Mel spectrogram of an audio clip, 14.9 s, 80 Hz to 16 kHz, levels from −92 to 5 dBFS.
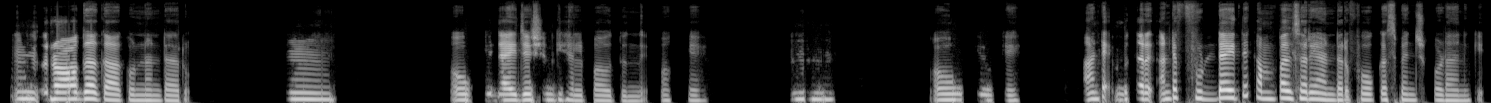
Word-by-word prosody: హ్మ్. 240 0 +2 0.2
రా‌గా 235 +1 +8
కాకుండా 190 -1 0
అంటారు. 180 -1 -5 1.0
హ్మ్. 225 -1 0 1.4
ఓకే. 200 - -4
డైజెషన్‌కి 200 +1 +2
హెల్పవుతుంది. 175 -2 -7 0.2
ఓకే. 180 0 -11 1.0
హ్మ్. 225 0 -3 1.2
Okay 205 -1 -3
okay. 180 0 -10 0.8
అంటే 230 0 +1 0.2
మొత్తర 230 +1 +1 0.2
అంటే 240 +5 +2
ఫుడైతే 265 +5 +4
కంపల్సరీ 245 -1 +3
అంటారు. 200 -1 -2
ఫోకస్ 205 0 -3
పెంచుకోవడానికి. 185 -2 -5
205 Hz, 80 wpm, -18 LUFS, 185-235 Hz, 1.4 s, రా‌గా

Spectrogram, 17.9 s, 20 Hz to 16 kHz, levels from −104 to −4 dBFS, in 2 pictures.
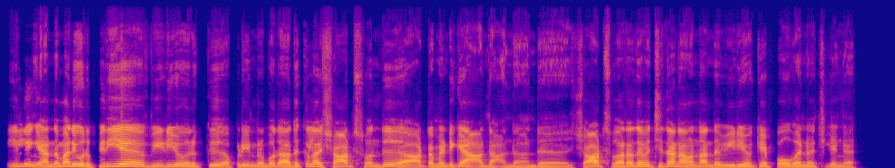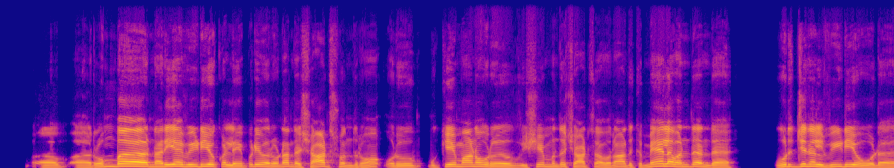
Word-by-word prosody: இல்லைங்க. 205 -2 -1
அந்த 175 - -2
மாரி 210 0 +5
ஒரு 175 - -1
பெரிய 210 +5 +4 0.3
வீடியோ 185 0 -1
இருக்கு 165 +2 -5
அப்டின்ற 165 +3 -5
போது 180 -1 -1
அதுக்கெல்லாம் 185 +4 -1
ஷார்ட்ஸ் 175 +3 -1
வந்து 170 +2 -2 0.3
ஆட்டோமேட்டிக்கா 170 +4 -1
அது 135 -2 -6
அந்த 105 +2 -9
அந்த 115 +1 -7 0.4
ஷார்ட்ஸ் 170 +4 +1
வர்றத 180 +5 +2
வச்சு 170 -2 -6
தான் 200 -1 +4
நான் 170 - +1
வந்து 170 +1 -1
அந்த 145 -2 -4
வீடியோக்கே 165 +1 -3
போவேனு 155 -2 -1
வெச்சுக்கங்க. 115 -4 -9 1.1
அ - - -21 0.2
அ - - -3 0.2
ரொம்ப 195 +6 +1 0.4
நெறைய 185 +4 +5
வீடியோக்கள் 190 -4 +1
எப்படி 185 +3 -2
வரும்னா 175 +2 0
அந்த 160 -3 -1
ஷார்ட்ஸ் 175 +2 +1
வந்துரும். 140 +2 -4 0.2
ஒரு 165 0 -2 0.3
முக்கியமான 185 +5 +1
ஒரு 170 -1 -1 0.3
விஷயம் 175 +1 -5
வந்து 175 +1 -4
ஷார்ட்ஸ்ஸ 160 -4 -1
வரும். 170 +5 0
அதுக்கு 150 -1 -8
மேல 225 -1 +6
வந்து 180 +2 0
அந்த 145 -3 -1 0.7
ஒரிஜினல் 185 0 +2
வீடியோவோட 175 -7 0
170 Hz, 165 wpm, -22 LUFS, 155-185 Hz, 1.1 s, மேல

